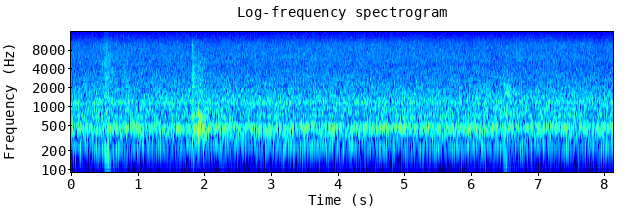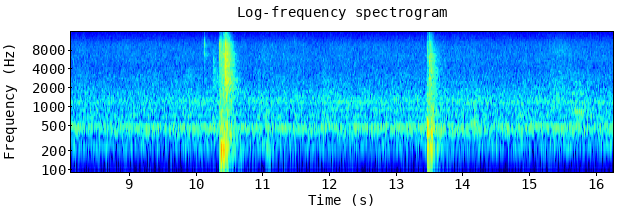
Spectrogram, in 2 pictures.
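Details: Many honey bees drone continuously as their hive is taken out of a barn in La Feria, Texas. The even, low buzzing is broken by two loud thumps near the tenth and thirteenth seconds.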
